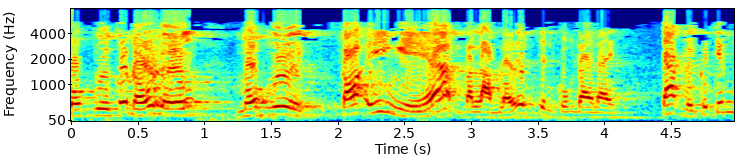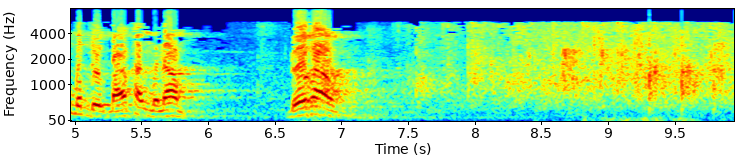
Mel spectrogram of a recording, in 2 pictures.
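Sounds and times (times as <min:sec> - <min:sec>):
speech: 0:00.0 - 0:06.0, 0:06.6 - 0:07.2
audience applause at a Buddhist sermon: 0:07.5 - 0:09.9.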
